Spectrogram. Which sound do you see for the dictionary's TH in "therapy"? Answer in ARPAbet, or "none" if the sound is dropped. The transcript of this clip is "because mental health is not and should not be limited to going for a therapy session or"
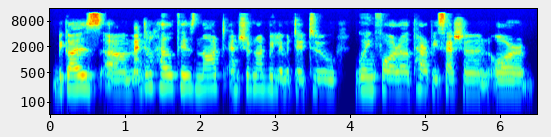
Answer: T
